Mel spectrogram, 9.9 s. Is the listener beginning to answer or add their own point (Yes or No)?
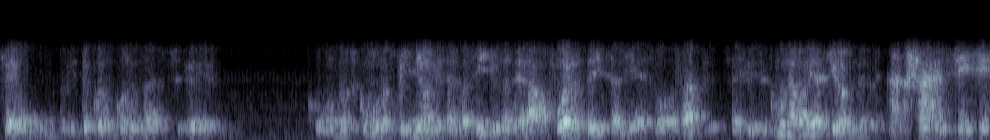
Yes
